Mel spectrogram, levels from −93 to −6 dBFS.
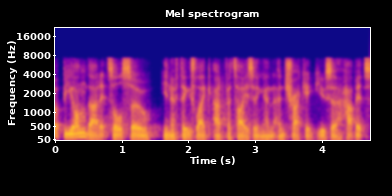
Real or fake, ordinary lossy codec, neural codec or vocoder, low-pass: fake; MP3, 64 kbps; codec, 16 kHz, 0.8 kbps, ZipCodec; 7.2 kHz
